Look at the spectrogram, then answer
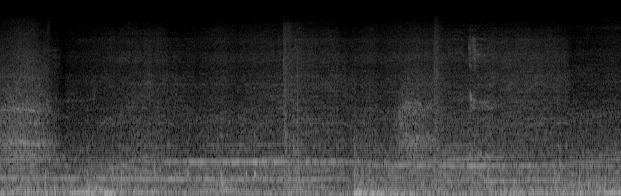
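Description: A car drives through the streets in Saints Row: Gat Out of Hell, its engine droning and shifting pitch continuously, with occasional thumps and bursts of game effects over the steady motor noise.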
